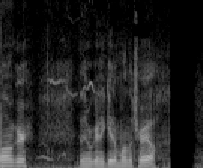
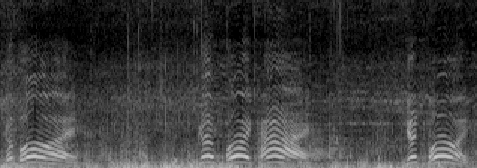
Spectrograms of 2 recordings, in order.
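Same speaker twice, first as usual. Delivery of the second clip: calling from far away; 9 semitones higher, much slower than usual. Real, not acted. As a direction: call out to the running dog. Calling dog on trail.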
